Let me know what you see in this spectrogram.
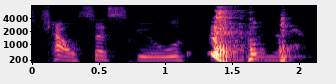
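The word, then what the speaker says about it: Ceaușescu: Communist right yeah yeah his name's crazy to to pronounce because it's chesu it's Romanian you know he's the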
